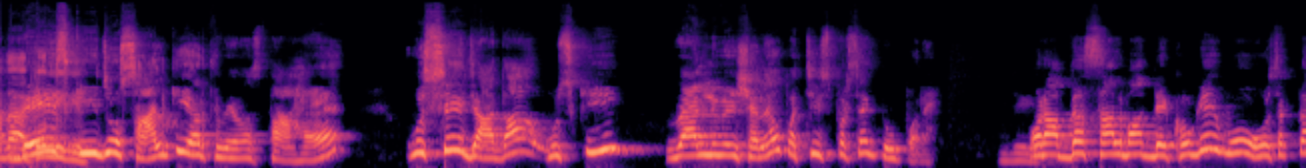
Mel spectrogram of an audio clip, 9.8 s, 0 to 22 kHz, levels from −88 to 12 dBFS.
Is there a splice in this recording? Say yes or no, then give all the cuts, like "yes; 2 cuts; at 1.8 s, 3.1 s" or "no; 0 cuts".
no; 0 cuts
